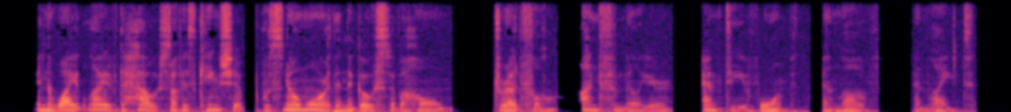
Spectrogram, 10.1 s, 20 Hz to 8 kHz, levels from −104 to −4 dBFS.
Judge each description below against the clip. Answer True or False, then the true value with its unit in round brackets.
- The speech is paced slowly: False (160 wpm)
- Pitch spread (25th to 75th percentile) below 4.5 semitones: True (2.4 semitones)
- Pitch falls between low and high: True (165 Hz)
